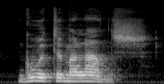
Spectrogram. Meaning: Guatemalan (of, from, or pertaining to Guatemala or its people)
- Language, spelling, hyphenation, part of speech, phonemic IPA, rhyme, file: Dutch, Guatemalaans, Gua‧te‧ma‧laans, adjective, /ɡʋaː.tə.maːˈlaːns/, -aːns, Nl-Guatemalaans.ogg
